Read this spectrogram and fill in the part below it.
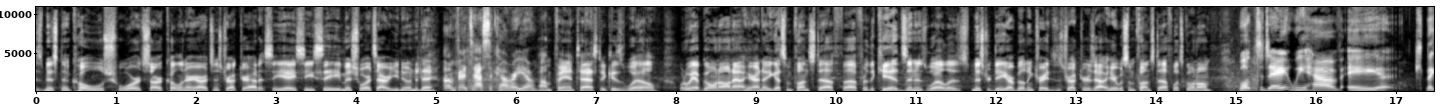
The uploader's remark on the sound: On site at the Springfield Area Home Builders Home Expo at the CACC Booth.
